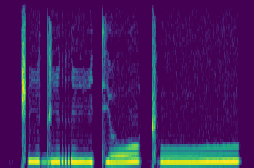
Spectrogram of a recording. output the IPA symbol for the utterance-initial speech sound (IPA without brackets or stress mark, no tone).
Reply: ǁ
